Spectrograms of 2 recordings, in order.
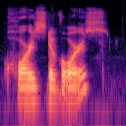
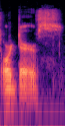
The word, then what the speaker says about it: hors d'oeuvres: I said that they were starting with whore's divorce. Yes. which was just hors d'oeuvres.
